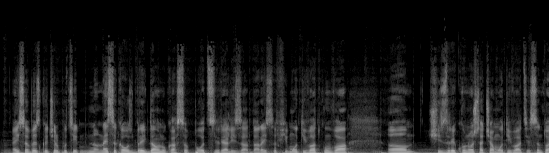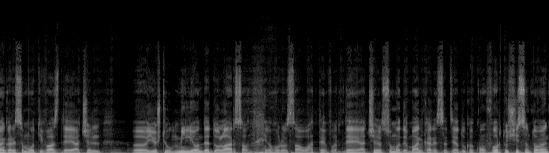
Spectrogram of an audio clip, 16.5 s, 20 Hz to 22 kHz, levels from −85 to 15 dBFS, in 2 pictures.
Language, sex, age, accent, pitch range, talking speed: Romanian, male, 20-39, native, 95-130 Hz, 210 wpm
